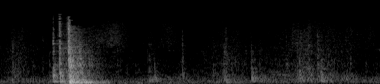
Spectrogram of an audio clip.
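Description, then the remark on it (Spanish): A door bangs shut with one loud, heavy thump early on as someone heads to the door and leaves, then fades into a low, quiet background with faint scattered movement sounds and no talking. “Se dirige a la puerta.”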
